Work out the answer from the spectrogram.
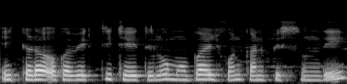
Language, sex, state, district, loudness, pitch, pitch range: Telugu, female, Telangana, Komaram Bheem, -17 LUFS, 215 Hz, 205-225 Hz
